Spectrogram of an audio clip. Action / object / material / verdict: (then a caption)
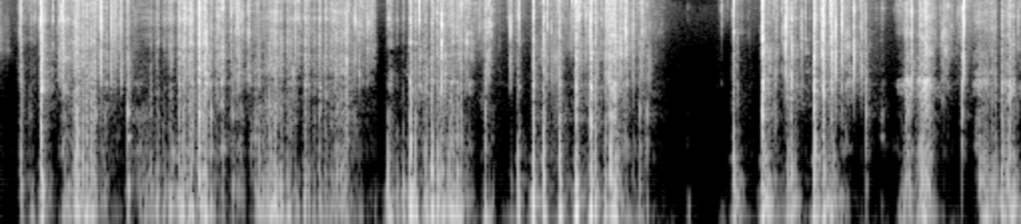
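scrape / soap bar / soap / none. A small, thinning bar of pale mint solid soap is shaved with a utility knife blade held in the fingers, cutting and scraping it. Dense bursts of dry crunching and tearing scrapes repeat with low, thick body, pausing briefly near the middle before resuming.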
